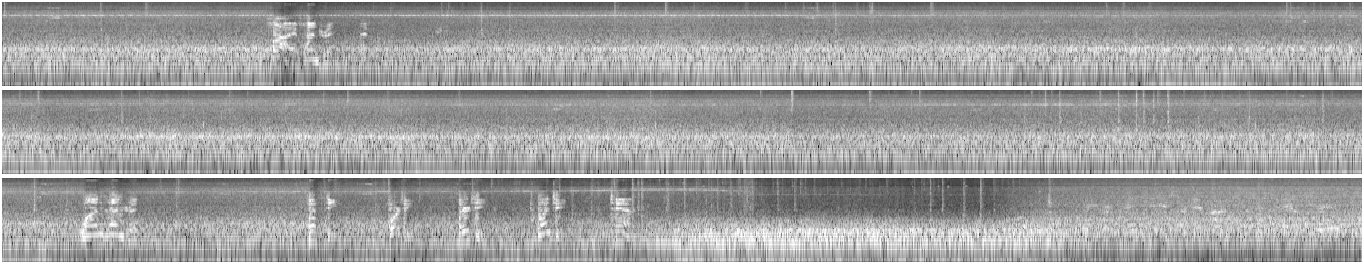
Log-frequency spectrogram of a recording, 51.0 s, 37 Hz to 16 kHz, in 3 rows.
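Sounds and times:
thin high whine: 0.0s - 10.6s, 33.4s - 43.7s
airflow noise: 0.0s - 51.0s
turboprop engine drone: 0.0s - 51.0s.

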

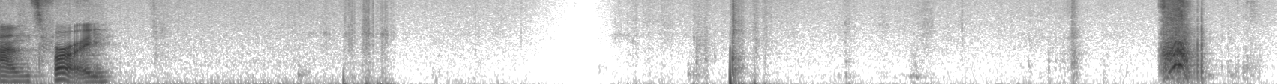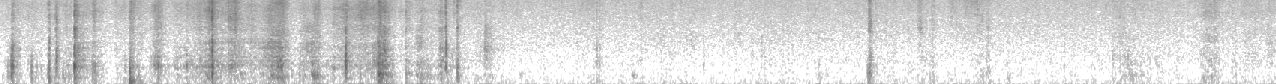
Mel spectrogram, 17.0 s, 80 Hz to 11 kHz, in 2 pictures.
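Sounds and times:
zip pulled open: 7.7s - 8.1s.

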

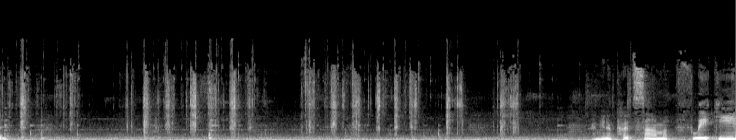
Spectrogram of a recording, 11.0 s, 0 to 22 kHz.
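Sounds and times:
knife cutting corn kernels: 1.9s - 3.9s, 4.5s - 7.8s.

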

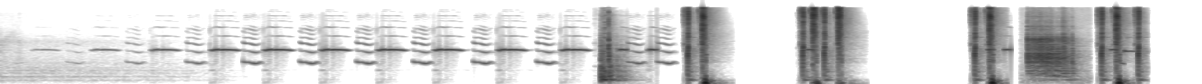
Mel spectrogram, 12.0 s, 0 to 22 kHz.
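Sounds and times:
whistle-like chirp: 0.3s - 6.8s.

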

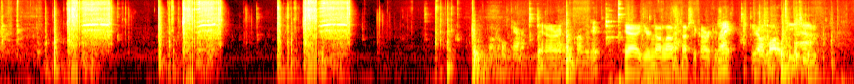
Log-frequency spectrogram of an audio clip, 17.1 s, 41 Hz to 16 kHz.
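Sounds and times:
impact wrench hammering: 1.3s - 2.4s, 3.2s - 4.5s, 5.6s - 7.2s.

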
